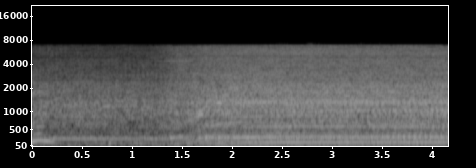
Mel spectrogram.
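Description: A car engine runs steadily during an at-home intake system cleaning with a spray can. The close, loud hum climbs in pitch and strength partway through as the revs are raised.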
